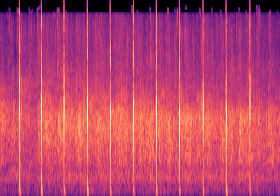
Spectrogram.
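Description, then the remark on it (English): An audience applauds in a church, with a steady, evenly spaced run of sharp claps standing out above a continuous wash of crowd clapping. No one speaks. “We applaud courage here at this church.”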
